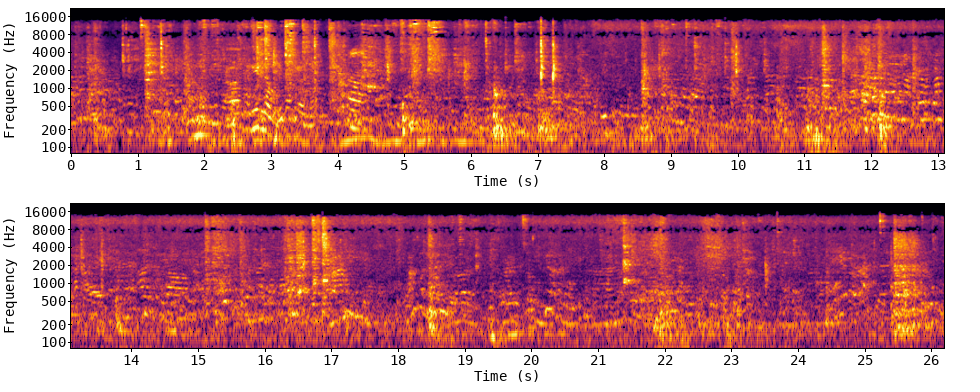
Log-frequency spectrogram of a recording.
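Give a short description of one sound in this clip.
Chopsticks clink against bowls and plates.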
